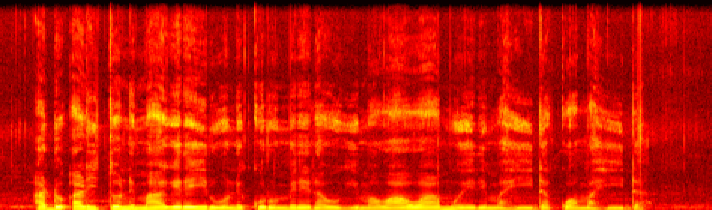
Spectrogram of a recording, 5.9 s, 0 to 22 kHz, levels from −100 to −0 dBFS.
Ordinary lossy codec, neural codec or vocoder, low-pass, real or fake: none; none; none; real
